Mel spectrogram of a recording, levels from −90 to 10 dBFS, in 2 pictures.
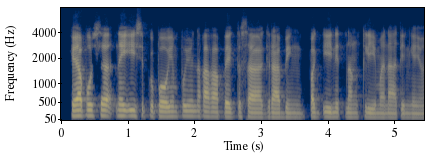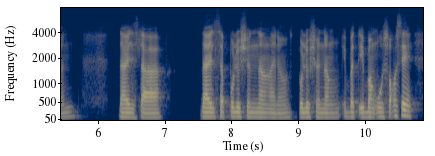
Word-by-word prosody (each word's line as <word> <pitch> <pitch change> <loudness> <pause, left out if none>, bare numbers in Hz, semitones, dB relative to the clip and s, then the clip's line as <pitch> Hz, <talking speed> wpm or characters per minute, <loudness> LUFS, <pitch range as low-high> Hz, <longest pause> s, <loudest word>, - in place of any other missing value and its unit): Kaya 145 0 +9
po 150 - +3
siya 145 0 +3
naiisip 145 -1 +2
ko 135 - -2
po, 130 -1 +3
'yon 130 -1 -5
po 140 - -2
'yong 135 0 -3
nakakaapekto 125 -2 0
sa 115 -2 +1
grabeng 110 -1 -2
pag-init 115 0 -2
ng 110 -1 -3
klima 110 -2 -2
natin 105 0 -4
ngayon. 105 +2 -6 0.7
Dahil 115 -1 +1
sa, 110 +1 +2 0.6
dahil 120 -1 +4
sa - - +2
polusyon 120 0 -1
ng 115 -1 -2
ano, 105 0 -6 0.2
polusyon 115 -1 -1
ng 110 0 -2
iba't 120 0 -2
ibang 120 -1 +1
usok, 125 +3 -2
kasi, 150 -1 +3
120 Hz, 165 wpm, -26 LUFS, 110-130 Hz, 0.7 s, Kaya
